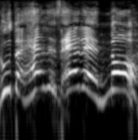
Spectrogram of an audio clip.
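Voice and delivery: mock jealous husband. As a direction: ham up a jealous boyfriend who mishears. Jealous Iranian husband, acted quarrel.

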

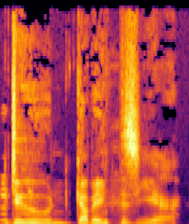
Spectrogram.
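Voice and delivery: movie trailer voice. Pretend. Mock movie trailer line.

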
